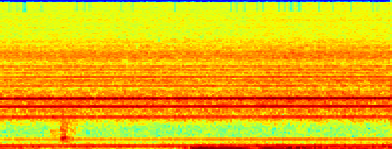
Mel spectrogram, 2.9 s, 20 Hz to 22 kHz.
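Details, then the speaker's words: RC car cooling fan on external 6 V NiMH supply, spinning up after start: steady high whir with thin whine, fan running far faster and louder than needed; speed depends on 6 V or 7.4 V setting. "ça monte dans les tours vous entendez ça c'est pas moi qui augmente le volume assez le ventilateur qui prend des tours"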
